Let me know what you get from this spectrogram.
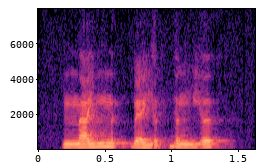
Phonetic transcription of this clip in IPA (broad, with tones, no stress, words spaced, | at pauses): na˧˥j nə˦˥k̚ɓɛ˨˩ jə˦˥k̚jə˧ŋ jə˦˥k̚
